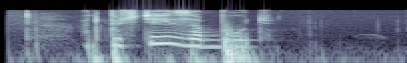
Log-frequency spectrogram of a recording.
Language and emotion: Russian, neutral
